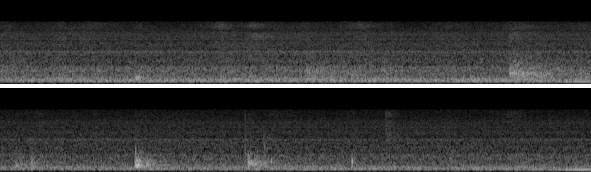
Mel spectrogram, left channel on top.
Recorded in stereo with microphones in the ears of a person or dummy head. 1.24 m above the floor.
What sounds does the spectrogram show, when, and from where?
Only background noise.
